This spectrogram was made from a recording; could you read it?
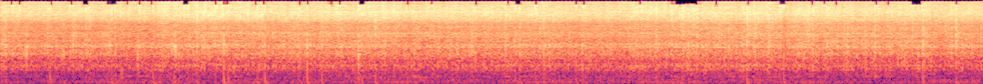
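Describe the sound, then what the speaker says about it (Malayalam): Steamed carrot and broccoli sizzle steadily in a pan of hot ghee, a close, even hiss with faint stirring clicks and no talk. "ഇതിലേക്ക് നമ്മൾ സ്റ്റീം ചെയ്ത് വെച്ചിരിക്കുന്ന ക്യാരറ്റും ബ്രോക്കോളിയും ഞാൻ അങ്ങ് ഇട്ട് കൊടുക്കുകയാണ്"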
